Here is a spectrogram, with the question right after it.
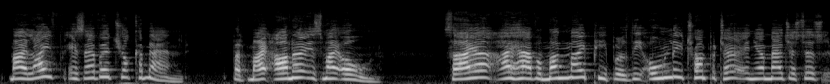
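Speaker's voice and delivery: shrill, high-pitched formal mouse; Reepicheep. A narrator's reading. Mouse petitioning his king to be a marshal, shrill voice. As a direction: pipe it up high with courtly ceremony. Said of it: "came a shrill voice".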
